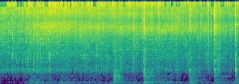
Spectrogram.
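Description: Slit green chilies, stems left on, sizzle in hot oil and butter for a vegetable pulao, a steady close hiss broken by several sharp stirring clacks toward the end.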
